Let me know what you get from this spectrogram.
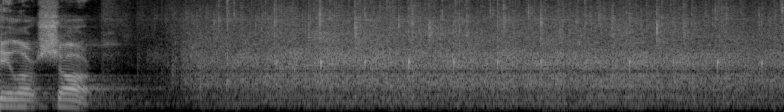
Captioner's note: audience applauding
